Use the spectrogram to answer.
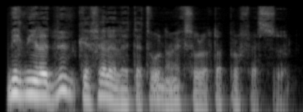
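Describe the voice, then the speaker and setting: A man reading a novel aloud as an audiobook, with measured, dramatic storytelling. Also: on the low side, expressive, vocal fry, warm tone, breathy edge, no room sound, studio quality. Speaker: audiobook narrator.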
